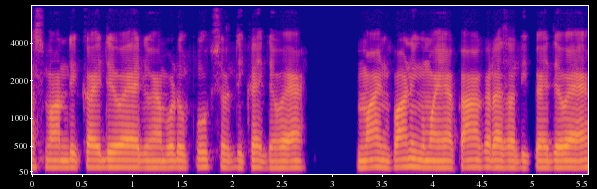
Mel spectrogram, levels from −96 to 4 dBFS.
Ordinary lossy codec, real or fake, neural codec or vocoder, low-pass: none; fake; codec, 16 kHz, 4.8 kbps, FACodec; none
